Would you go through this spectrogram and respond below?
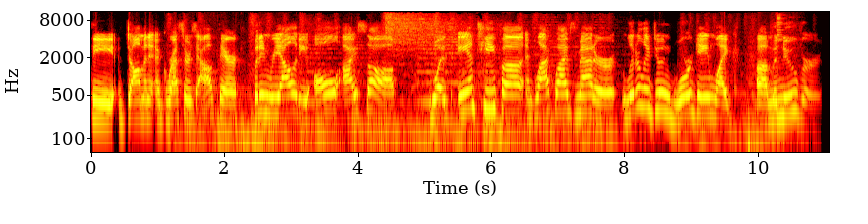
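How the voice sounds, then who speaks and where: A woman's voice: a little high, unhurried, faint music behind. A woman recounting events in an interview as an activist reporter. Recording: dull lo-fi interview clip.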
